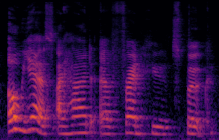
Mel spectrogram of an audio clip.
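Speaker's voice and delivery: ordinary talk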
